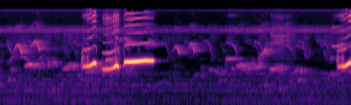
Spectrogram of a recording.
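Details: Female white-rumped shama song meant to stir males to sing. A loud phrase of quick notes runs into a long sustained rising whistle, with softer warbling notes before and after and a new phrase starting at the end.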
